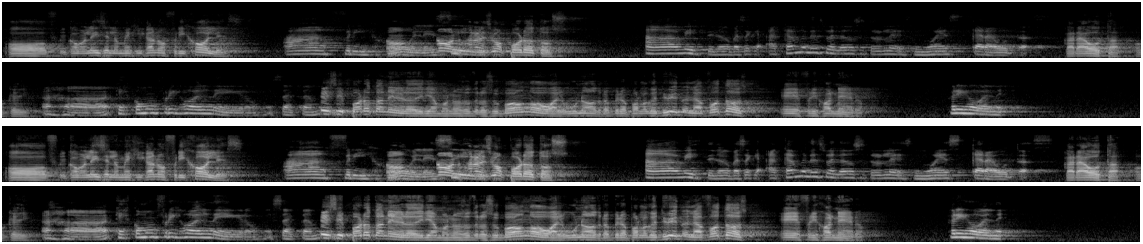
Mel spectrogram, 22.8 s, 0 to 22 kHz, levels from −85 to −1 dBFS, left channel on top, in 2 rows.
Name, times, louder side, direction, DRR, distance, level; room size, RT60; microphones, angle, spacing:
voice 1, 0.1-2.3 3.8-4.0 4.3-5.6 10.6-11.7 14.6-18.9 19.2-20.0, right 3 dB, 55° right, 12 dB, 1.4 m, -29 dB
voice 2, 2.8-4.9 6.4-10.3 11.8-14.8 20.9-21.4, right 3 dB, 85° right, 10 dB, 1.3 m, -33 dB
26.5 x 22.0 x 9.4 m, 0.84 s
head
